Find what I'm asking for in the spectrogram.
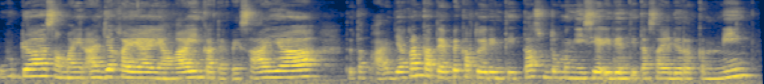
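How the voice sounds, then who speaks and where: A woman's voice: fairly high pitch, normal speed, a bit bright, natural voice. A woman playing an insistent, pleading mother from out of town as a bank customer in an amateur role-play. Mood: pleading, annoyed. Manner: complaining, pleading, informal. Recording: echoey room with background noise.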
